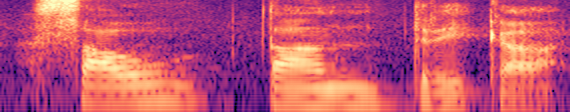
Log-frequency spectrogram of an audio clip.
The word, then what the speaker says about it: Sautantrika: Number 2, Sautantrika. Sautantrika. Sautantrika. Number 2. Number 3, Chittamatra. Chittamatra. Chittamatra. Even to pronounce it is quite technical, right?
